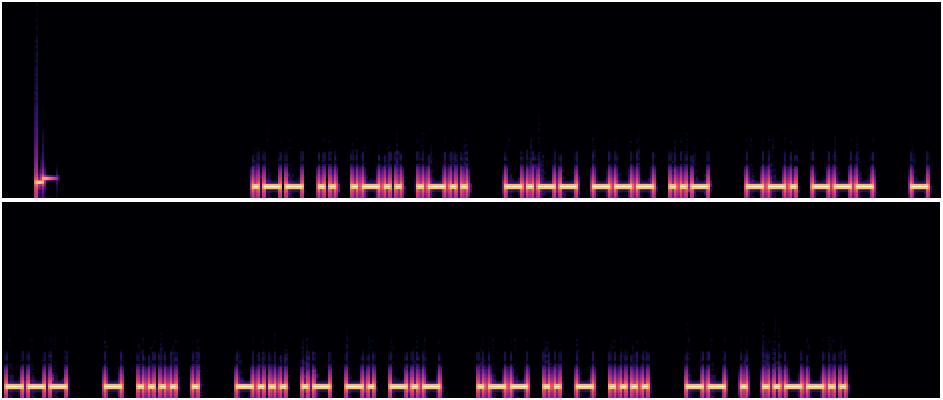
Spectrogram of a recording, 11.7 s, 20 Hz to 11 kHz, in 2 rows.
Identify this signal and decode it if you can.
Morse code, heard as a keyed tone, about 34 wpm, 700 Hz. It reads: WILL YOU GO TO THE BANK WITH ME?
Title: Sentences from Top 900 Words 35wpm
